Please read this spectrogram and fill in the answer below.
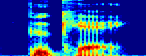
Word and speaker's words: Bucket: have to remember this, insists her name is pronounced bouquet.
